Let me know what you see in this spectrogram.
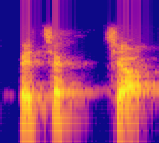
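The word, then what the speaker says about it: pecha kucha: It's a Japanese term. It is spelled as Pechkucha. Pechakcha. Okay, it has to be pronounced as pechakcha.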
